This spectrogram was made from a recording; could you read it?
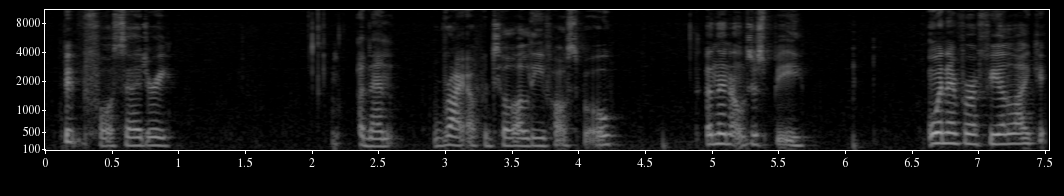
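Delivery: talking with hiccups, interrupted by hiccups. Vlogging about plans before surgery, talking with hiccups. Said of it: "Sorry, hiccups".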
